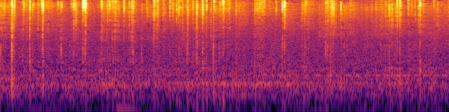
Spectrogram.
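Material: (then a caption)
Sequins, fabric. Long blue-painted nails tap and scratch a dark blue fabric shirt covered in small metallic silver paillettes, bunched on a table. Quiet, crisp clicks and bright, sharp ticks rise over a soft, continuous scratchy rustle, with each tap dying away almost instantly.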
